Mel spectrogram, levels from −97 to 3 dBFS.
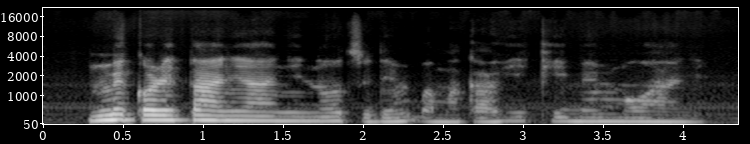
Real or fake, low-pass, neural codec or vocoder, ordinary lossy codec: fake; 19.8 kHz; autoencoder, 48 kHz, 128 numbers a frame, DAC-VAE, trained on Japanese speech; none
